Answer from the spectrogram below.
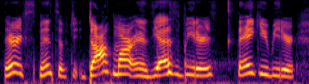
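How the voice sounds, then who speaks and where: A woman streamer telling a story and chatting with her viewers, animated and full of swearing. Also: on the high side, a little fast, no echo, faint music behind. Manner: profane, animated, talks straight to chat. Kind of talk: casual livestream storytelling and chat.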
